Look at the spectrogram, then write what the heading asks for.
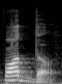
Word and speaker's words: পদ্য: আদ্য অ এর পর জফলা যুক্ত ব্যঞ্জন বর্ণ থাকলে অ এর উচ্চারণ ওকারের মত হয়।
